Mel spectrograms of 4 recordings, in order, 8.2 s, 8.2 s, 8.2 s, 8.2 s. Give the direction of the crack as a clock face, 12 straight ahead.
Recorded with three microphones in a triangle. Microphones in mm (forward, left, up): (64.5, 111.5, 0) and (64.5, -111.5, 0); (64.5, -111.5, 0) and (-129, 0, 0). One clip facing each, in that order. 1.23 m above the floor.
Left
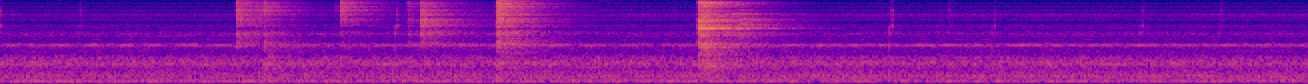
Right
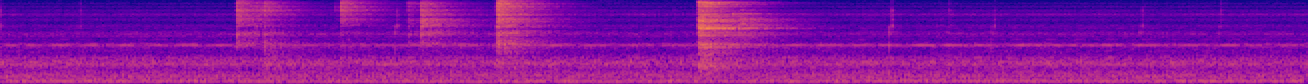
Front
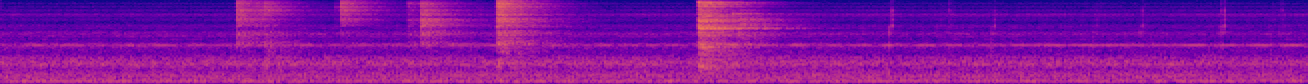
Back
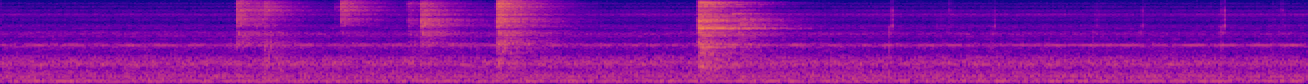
11 o'clock.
